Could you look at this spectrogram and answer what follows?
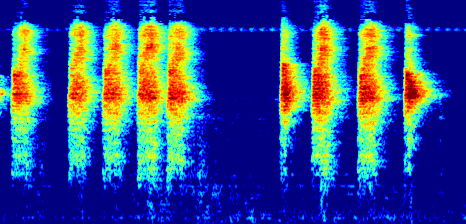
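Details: Harsh, scratchy calls from a bird: a run of five rasping notes, a one-second pause, then four more, the last ending in a brief whistled slur.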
